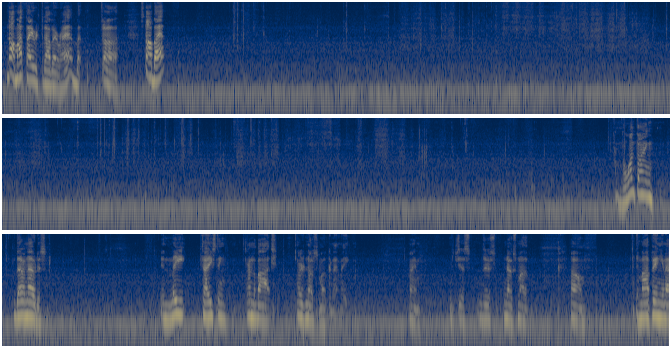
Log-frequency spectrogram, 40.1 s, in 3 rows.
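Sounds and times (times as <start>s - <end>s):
low hum inside a car: 0.0s - 40.0s
foil wrapper crinkling: 4.6s - 5.3s, 15.1s - 21.9s
person chewing: 6.2s - 24.3s.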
